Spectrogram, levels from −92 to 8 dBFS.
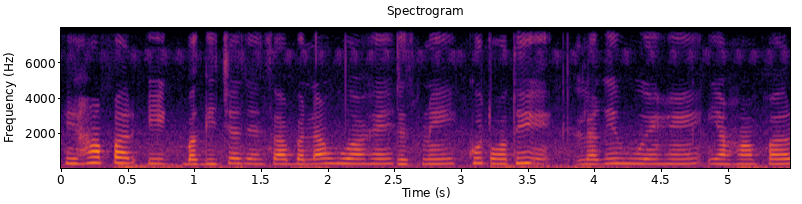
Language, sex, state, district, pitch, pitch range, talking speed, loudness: Hindi, female, Bihar, Purnia, 270 Hz, 260-285 Hz, 175 wpm, -30 LUFS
